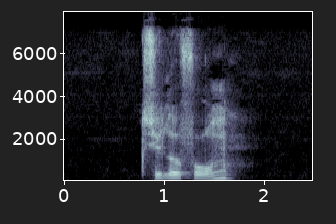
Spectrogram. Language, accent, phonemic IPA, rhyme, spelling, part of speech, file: German, Austria, /ˌksyloˈfoːn/, -oːn, Xylophon, noun, De-at-Xylophon.ogg
- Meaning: xylophone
